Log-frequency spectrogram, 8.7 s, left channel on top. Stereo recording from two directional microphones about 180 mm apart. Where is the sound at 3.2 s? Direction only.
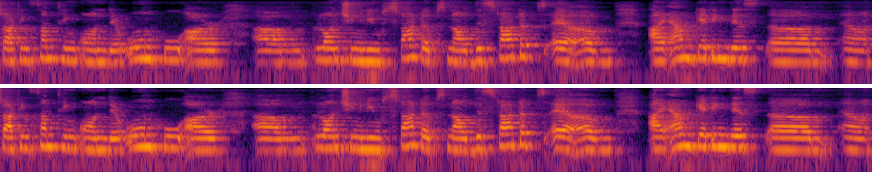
40° right (ahead or behind).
